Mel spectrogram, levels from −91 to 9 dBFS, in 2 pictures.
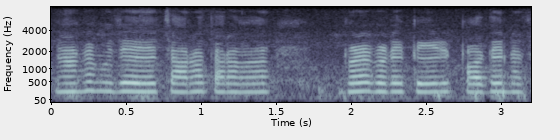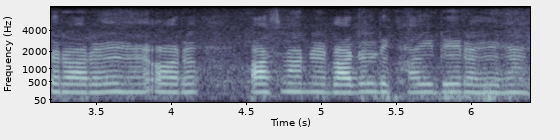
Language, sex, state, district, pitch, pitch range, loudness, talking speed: Hindi, female, Chandigarh, Chandigarh, 220 Hz, 215-230 Hz, -18 LUFS, 205 wpm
